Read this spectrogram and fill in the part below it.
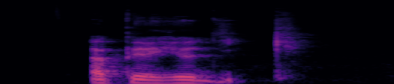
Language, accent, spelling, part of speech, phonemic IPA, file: French, France, apériodique, adjective, /a.pe.ʁjɔ.dik/, LL-Q150 (fra)-apériodique.wav
- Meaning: aperiodic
